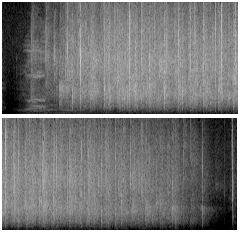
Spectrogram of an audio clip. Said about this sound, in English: I think I'm going to stop there because y'all clap.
